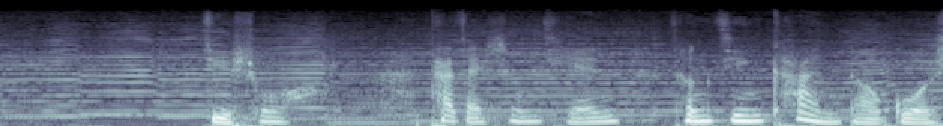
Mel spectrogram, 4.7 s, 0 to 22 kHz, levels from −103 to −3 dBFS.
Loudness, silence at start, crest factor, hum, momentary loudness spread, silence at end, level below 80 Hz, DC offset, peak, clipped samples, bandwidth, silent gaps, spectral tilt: -18 LUFS; 0 s; 16 dB; none; 18 LU; 0 s; -36 dBFS; under 0.1%; -2 dBFS; under 0.1%; 7.4 kHz; none; -8.5 dB/octave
